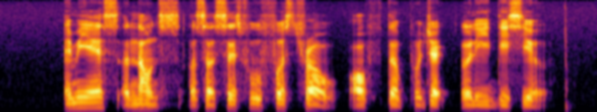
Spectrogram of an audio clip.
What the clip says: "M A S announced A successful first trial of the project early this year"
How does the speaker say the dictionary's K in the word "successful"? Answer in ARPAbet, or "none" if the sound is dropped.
K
